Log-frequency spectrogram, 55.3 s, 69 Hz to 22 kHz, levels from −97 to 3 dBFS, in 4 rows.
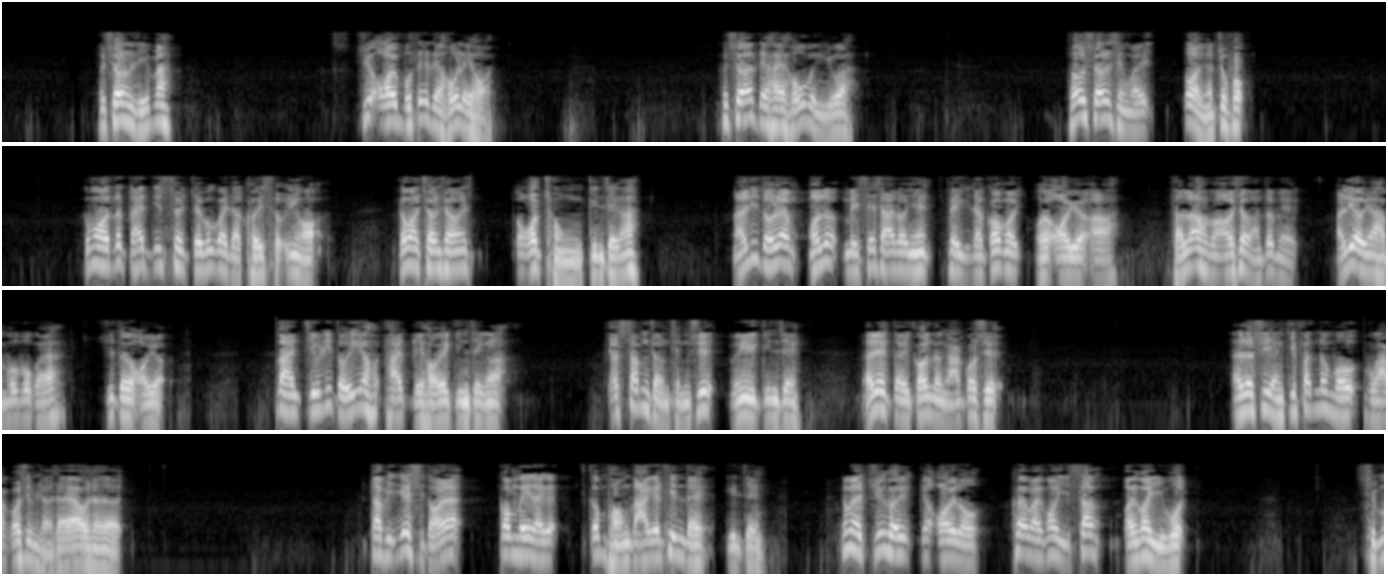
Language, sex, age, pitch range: Chinese, male, 60-79, 115-160 Hz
